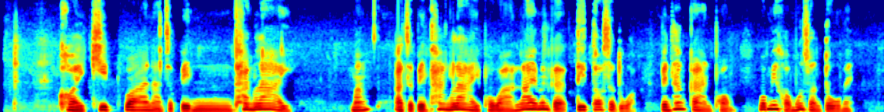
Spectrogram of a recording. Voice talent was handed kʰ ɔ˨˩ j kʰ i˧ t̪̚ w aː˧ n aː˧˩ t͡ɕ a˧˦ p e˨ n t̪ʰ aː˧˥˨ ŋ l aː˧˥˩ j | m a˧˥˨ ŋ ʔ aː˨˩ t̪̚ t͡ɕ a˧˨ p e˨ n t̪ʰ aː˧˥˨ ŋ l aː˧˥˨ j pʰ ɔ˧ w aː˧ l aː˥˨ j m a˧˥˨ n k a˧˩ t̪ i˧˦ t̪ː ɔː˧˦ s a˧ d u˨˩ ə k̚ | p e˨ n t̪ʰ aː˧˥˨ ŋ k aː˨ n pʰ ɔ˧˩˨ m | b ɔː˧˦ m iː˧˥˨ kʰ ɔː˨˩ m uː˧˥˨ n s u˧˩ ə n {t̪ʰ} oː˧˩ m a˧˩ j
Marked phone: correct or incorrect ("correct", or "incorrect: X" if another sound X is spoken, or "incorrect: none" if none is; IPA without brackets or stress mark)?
incorrect: t̪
